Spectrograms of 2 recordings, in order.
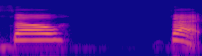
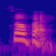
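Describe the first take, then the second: First: The two syllables are said apart, both vowels full. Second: The syllables run together, second vowel reduced. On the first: "If we broke this word apart and decoded it, the syllables might say so, fe by themselves" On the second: "if you blend those syllables fast together"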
